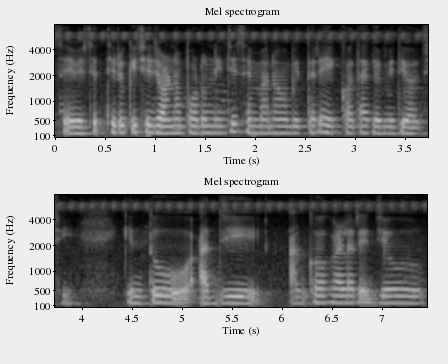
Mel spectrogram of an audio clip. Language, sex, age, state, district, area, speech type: Odia, female, 18-30, Odisha, Ganjam, urban, spontaneous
